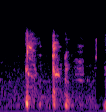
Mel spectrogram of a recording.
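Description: Throat clearing by a man, a few short, rough, raspy bursts separated by brief pauses, fairly faint and with no talking.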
